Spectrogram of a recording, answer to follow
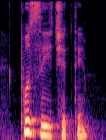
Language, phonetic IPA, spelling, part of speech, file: Ukrainian, [pɔˈzɪt͡ʃete], позичити, verb, Uk-позичити.ogg
- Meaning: 1. to borrow 2. to lend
